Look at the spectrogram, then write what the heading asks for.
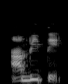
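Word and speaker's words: habiter: জুয়ে ওকে এখানে আবিতে আবিতে হ্যাঁ কারণ এইচ উচ্চারণ করবো না আশ মিউট তাহলে আবিতে আবিতে এখানে তম্বে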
